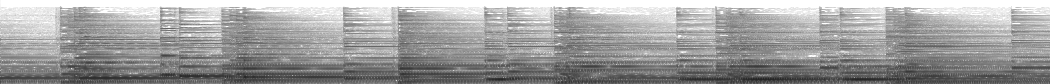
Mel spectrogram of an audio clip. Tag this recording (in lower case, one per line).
harpsichord
music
